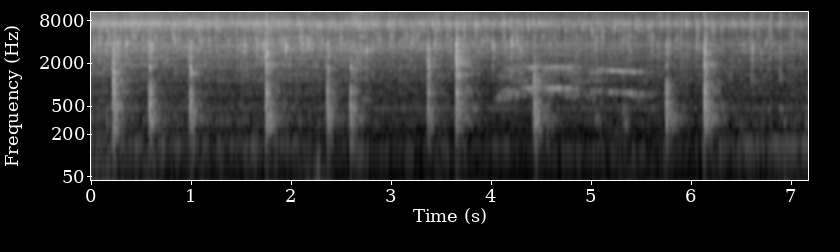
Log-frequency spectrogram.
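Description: Garlic sizzles in hot oil in a pan for squid sinigang, a steady close frying hiss broken by repeated sharp clicks and scrapes of stirring, with no talking.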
